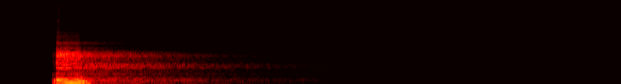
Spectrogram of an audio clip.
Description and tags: ae distGuitarStab
Recorded with lousy microphones, and added lots of reverb.
guitar, stereo, crunch, stab, reverb, distortion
